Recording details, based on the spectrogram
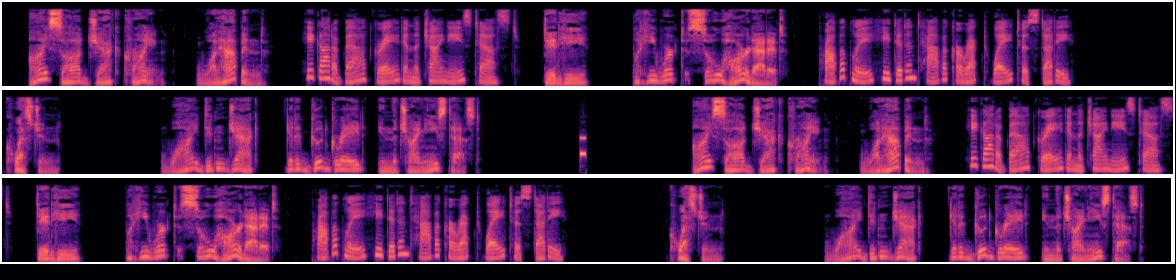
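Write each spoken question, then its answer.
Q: Why didn't Jack get a good grade in the Chinese test?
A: He probably didn't study the right way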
